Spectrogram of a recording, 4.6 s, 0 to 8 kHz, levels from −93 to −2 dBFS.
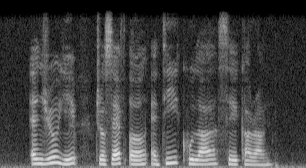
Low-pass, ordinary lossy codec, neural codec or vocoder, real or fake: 7.2 kHz; none; none; real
